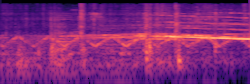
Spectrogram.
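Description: An Austin Police car siren wails in a fast, rising-and-falling yelp during a pursuit, recorded on a dash cam, loud, with engine and road rumble underneath and a few sharp knocks as the vehicle moves.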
